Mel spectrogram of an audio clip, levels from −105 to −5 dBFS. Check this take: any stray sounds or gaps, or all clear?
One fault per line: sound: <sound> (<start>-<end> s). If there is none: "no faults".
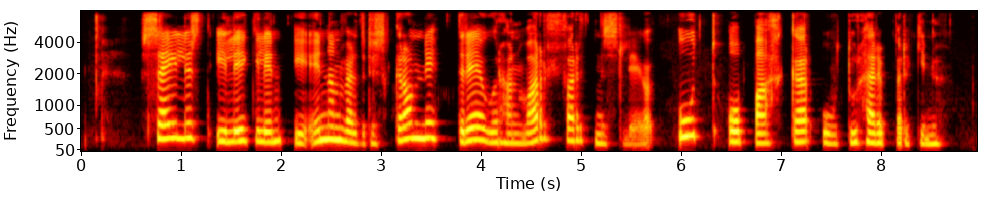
no faults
